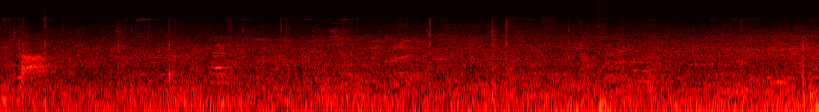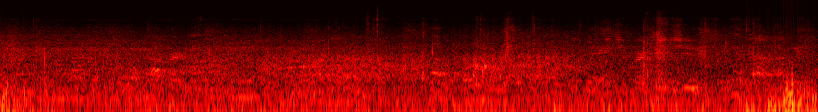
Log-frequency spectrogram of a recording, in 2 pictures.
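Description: Outdoor pedestrian-street ambience: a steady background of passers-by's voices, with a short sharp knock about six seconds in.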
